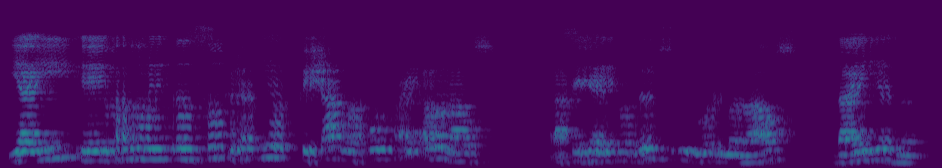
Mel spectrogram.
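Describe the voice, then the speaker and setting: Amid audible room echo, a man with a northeastern Brazilian accent talks at a fairly quick pace, his high voice making very wide pitch swings. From Northeast Brazil. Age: 40s. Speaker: businessman. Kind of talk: podcast interview. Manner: halting, repeats words.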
